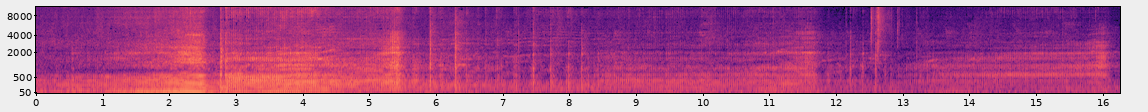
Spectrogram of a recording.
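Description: A motor vehicle passing close by with a low engine rumble. It swells about two seconds in, is loudest for the next couple of seconds and fades by about five seconds, leaving a quieter street background.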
